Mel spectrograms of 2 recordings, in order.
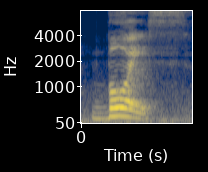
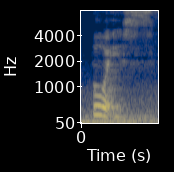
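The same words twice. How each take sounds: First: The word is projected at full loud volume. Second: The word is said at normal talking volume. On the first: "you say it like you mean it and you're projecting it, so the loudest volume" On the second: "Level two would be at a conversational level"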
